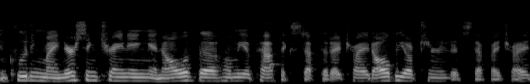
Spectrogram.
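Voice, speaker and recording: An ordinary speaking voice, a woman's, moves at a fairly quick pace with hardly any pauses, fairly even intonation and a fairly low pitch in a dry, close sound with no echo. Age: 60s. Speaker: nurse, coaching client. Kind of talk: interview testimony. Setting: podcast.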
